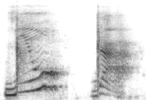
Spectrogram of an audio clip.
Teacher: Vemos que viuda tiene vocal I cerrada, vocal U cerrada. Me dice la regla que cuando dos vocales distintas, cerradas, van juntas, no se separan, se forma el diptongo.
